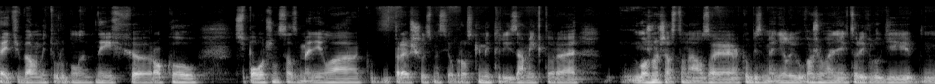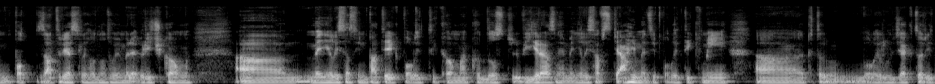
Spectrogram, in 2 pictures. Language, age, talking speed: Slovak, 30-49, 135 wpm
